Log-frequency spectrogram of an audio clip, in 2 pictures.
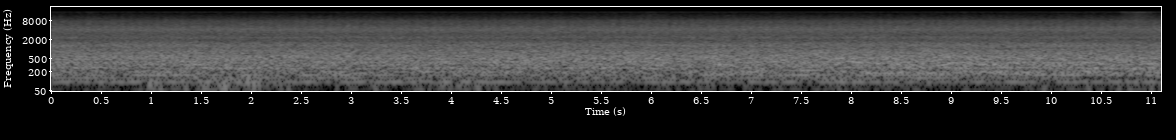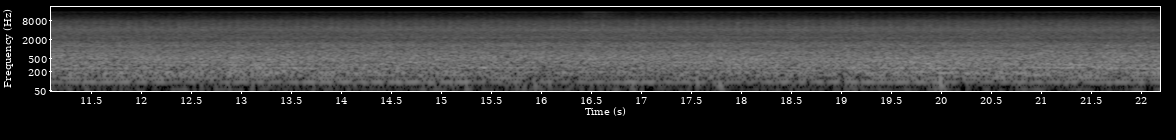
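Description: Steady, even room hiss with no distinct sounds in it.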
